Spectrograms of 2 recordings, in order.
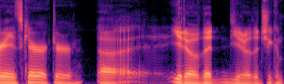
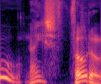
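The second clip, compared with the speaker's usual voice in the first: pitched-up, mocking, sarcastic tone; 7 semitones higher than usual. As the purser looking over a passenger's passport, sarcastic. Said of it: "he says sarcastically".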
